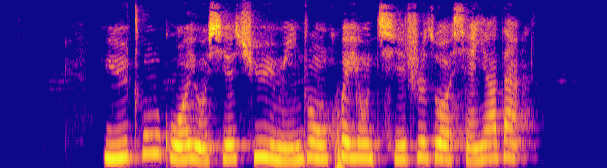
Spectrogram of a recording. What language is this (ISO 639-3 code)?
zho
